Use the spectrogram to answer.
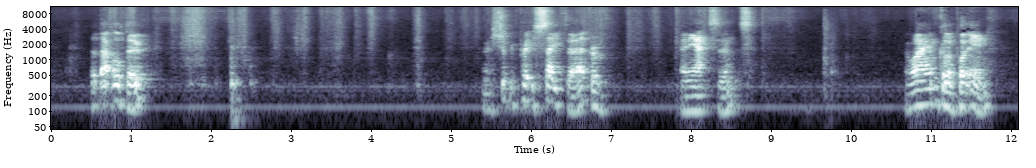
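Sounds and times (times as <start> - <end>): steady low hum: 0.0 - 12.0
soft rustling and handling: 1.3 - 10.4.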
